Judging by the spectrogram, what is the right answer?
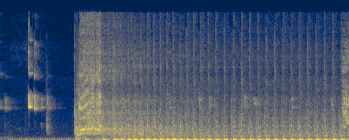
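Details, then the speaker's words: Yamaha Vixion motorcycle engine after reboring and repair of a ticking noise that followed the throttle, attributed to a worn piston and block: engine catches and settles into an even, quick idle with no tapping or slap; sounds healthy. "suaranya halus banget ya halus adem teman-teman"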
